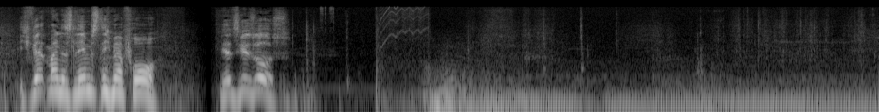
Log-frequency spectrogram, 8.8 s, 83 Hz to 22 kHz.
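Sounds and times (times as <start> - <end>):
speech: 0.2 - 3.0
Porsche Turbo S sports car engine starting and pulling away: 3.8 - 8.7.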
